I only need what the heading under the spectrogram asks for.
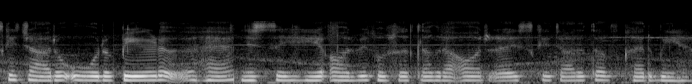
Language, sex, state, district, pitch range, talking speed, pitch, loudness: Hindi, female, Bihar, Muzaffarpur, 185-195 Hz, 200 wpm, 190 Hz, -18 LUFS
